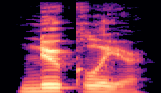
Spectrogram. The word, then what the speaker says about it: nuclear: Nuclear, not nuclear. It's spelled nuclear. I know that's a minor pet peeve, but Benny, you're too smart of a guy to be saying it wrong.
